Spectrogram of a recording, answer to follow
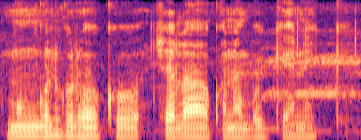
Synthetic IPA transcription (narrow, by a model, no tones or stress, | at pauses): mʊŋɡəlɡɾɦokot͡ʃɐlaːwkɐnabʱʊɡjaːnik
